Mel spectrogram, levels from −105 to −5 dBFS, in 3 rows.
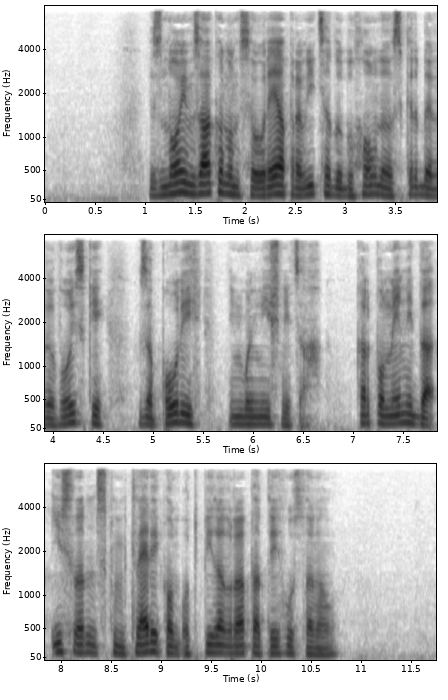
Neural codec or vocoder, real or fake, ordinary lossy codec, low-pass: codec, 44.1 kHz, 1.7 kbps, Pupu-Codec; fake; MP3, 64 kbps; 7.2 kHz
